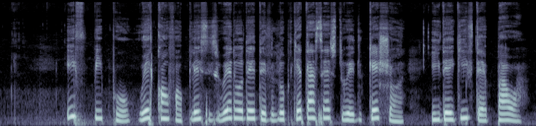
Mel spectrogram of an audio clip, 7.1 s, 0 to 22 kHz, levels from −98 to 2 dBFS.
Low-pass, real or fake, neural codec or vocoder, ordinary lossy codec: none; real; none; none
